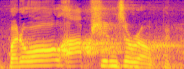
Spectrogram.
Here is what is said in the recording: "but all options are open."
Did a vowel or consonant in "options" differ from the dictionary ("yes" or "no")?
no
